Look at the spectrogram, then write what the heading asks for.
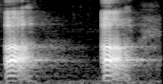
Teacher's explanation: uh is the most neutral vowel sound it's actually the most common vowel sound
